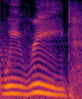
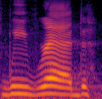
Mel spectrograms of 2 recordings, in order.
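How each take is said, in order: First: "read" said as reed, slow and falling; present tense read. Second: "read" said as red, past tense. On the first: Teacher contrasting "read" as reed with red. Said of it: "which window does we read". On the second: Teacher modelling "read" as red for second graders. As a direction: say "read" like the colour red, as in finished. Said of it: "not we read". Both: Shown as a demonstration.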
